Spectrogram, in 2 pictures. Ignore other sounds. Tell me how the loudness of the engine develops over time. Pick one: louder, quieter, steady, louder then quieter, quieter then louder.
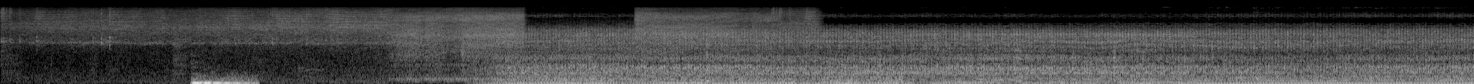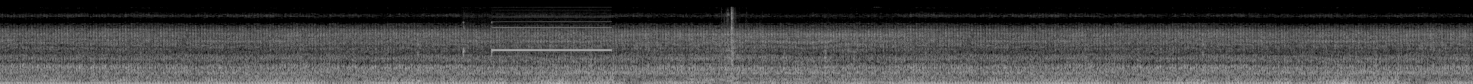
steady.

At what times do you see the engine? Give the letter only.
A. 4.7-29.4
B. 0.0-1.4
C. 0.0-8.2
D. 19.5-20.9
A.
